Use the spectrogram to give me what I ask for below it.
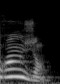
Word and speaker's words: rangeons: Si on écrit E, ça se prononce nous rangeons.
